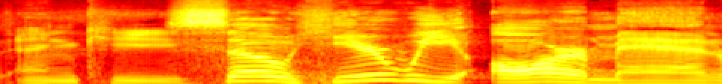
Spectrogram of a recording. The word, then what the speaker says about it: Enki: triple flame emojis Anke I hope you pronounced it as n key but yes that's how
